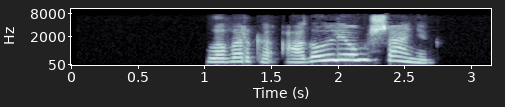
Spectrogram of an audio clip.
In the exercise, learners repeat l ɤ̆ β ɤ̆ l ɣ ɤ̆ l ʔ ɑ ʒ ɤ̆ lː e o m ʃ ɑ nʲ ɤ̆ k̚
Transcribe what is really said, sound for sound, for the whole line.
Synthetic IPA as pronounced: l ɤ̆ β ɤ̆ r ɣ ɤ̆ ʔ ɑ ɣ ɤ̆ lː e o m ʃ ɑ nʲ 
